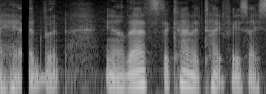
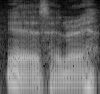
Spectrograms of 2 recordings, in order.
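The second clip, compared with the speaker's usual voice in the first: prim butler voice; 8 semitones lower, 4 dB quieter, slower than usual. Acted. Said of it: "They're all prim and proper".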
